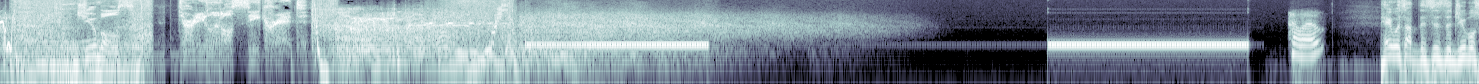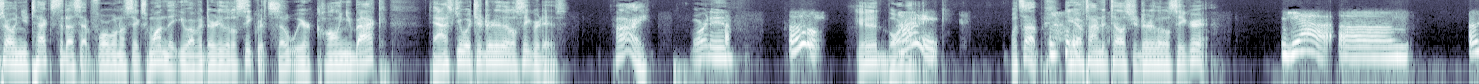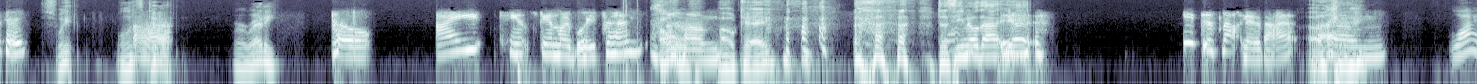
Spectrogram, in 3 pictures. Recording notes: We have a listener on the phone. Listen to see how the room reacts.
